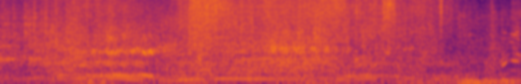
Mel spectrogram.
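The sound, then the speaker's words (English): Tires screech and skid loudly over a roaring car engine, a continuous frantic burst like a high-speed chase, with the squeal rising and falling throughout; a car chased by a motorcycle gang, with Tom Cruise at the wheel. “So, we're recording the show in the back of a car with a motorcycle gang chasing us.”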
